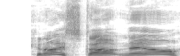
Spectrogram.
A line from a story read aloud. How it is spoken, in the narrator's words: he begged Justine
